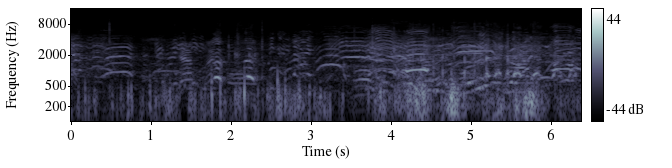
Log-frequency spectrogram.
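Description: Several voices shouting and calling across an outdoor soccer field, overlapping, growing louder and busier after about three and a half seconds.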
